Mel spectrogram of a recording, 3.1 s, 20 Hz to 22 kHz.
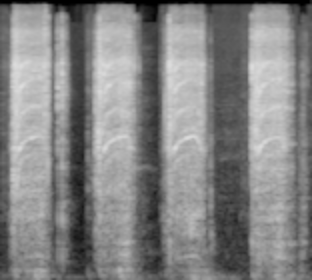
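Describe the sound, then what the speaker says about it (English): Four Phillips head screws being driven out of a fuel pump access plate with a power driver: four separate whirring bursts, each about half a second, close and alone. "So we're just gonna remove these 4 screws."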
